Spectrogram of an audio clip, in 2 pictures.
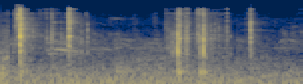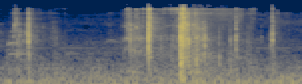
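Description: Sharp metal clicks and clacks of a folding camp chair's shock-corded pole sections snapping together and seating into the frame's hub. About nine separate clicks come at uneven intervals, the loudest near the start and about five seconds in.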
